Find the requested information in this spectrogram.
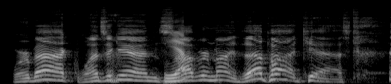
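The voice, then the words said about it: Announcer-style radio voice. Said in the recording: “I just love doing my radio voice.”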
